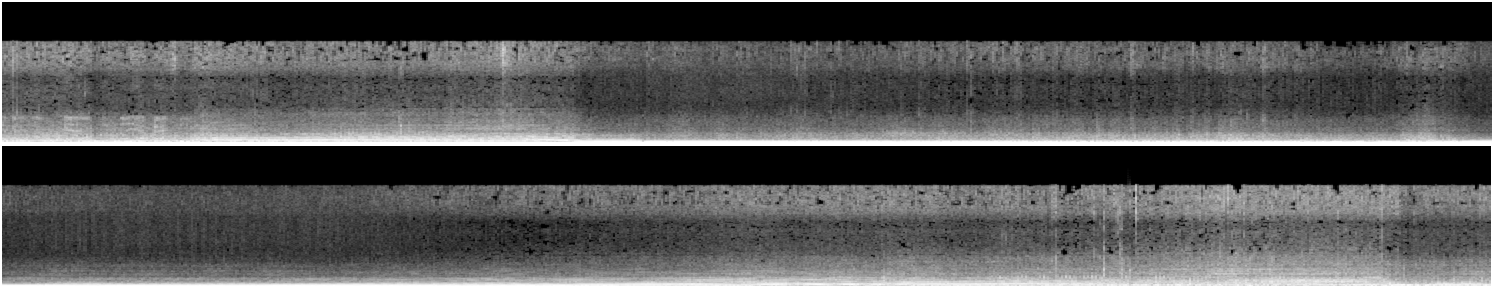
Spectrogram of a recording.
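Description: A car engine drones loudly from inside the car, rising in pitch as it speeds up and dropping sharply at each gear change.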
